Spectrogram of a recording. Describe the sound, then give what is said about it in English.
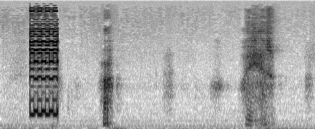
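A single short burst of an electronic telephone ring, loud and buzzy, as an outgoing phone call is placed, followed by quiet breathy noises and faint rustling. “All right, it's ringing.”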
